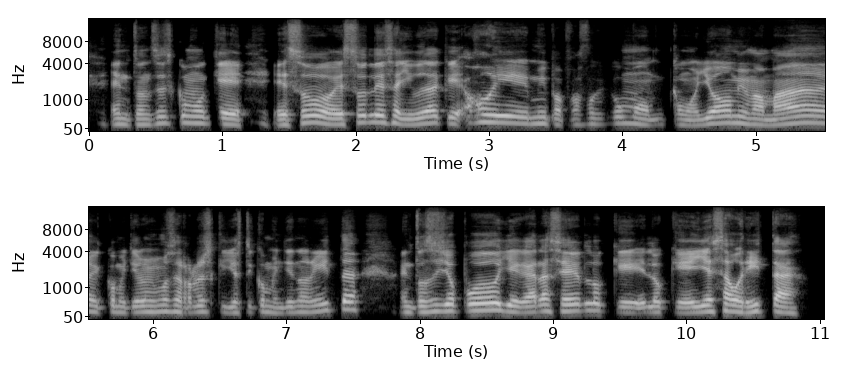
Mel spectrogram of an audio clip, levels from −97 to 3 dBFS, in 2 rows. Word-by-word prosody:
Entonces, 150 +4 -6
como 180 -3 -4
que 150 -4 +3 0.2
eso 175 +5 +1
eso 150 +7 -1
les 195 -1 +1
ayuda 165 +2 +2
a - - -1
que: 170 -3 -1
"Oye, 195 -4 +1
mi 170 +1 -7
papá 145 -1 -9
fue 155 +1 -16
como 165 -3 -7 0.2
como 135 -3 -8
yo, 175 +6 +1
mi 180 -1 -3
mamá 165 +6 +3
cometió 155 -1 -5
los 160 - -2
mismos 170 +1 -5
errores 165 +1 -3
que - - -14
yo - - -3
estoy 140 - -13
cometiendo 155 -1 -6
ahorita, 195 +7 -1 0.3
entonces, 155 +3 -4
yo 185 0 +1
puedo 195 +2 +4
llegar 160 -2 +2
a 180 - +2
ser 180 +2 +3
lo 195 -2 -3
que 140 -2 0
lo 150 0 -4
que 140 -1 +2
ella 160 +4 +6
es 170 - -2
ahorita". 155 -4 +3
165 Hz, 220 wpm, -23 LUFS, 150-180 Hz, 0.3 s, ella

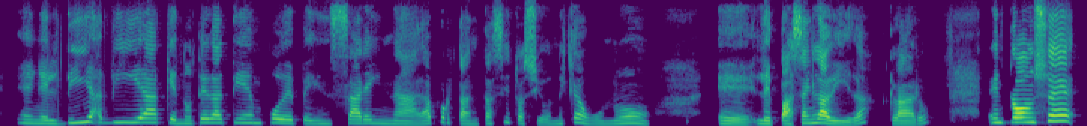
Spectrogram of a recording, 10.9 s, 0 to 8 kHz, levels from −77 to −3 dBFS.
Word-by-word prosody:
en 225 -3 -8
el 195 -2 -3
día 275 +6 -1
a - - -6
día, 275 +1 -1
que 235 -4 -3
no 210 0 -9
te 250 +5 -2
da 250 0 +1
tiempo 245 -1 -5
de 225 -1 -1
pensar 200 +2 -3
en 210 -3 -8
nada, 180 +1 -4
por 290 -2 -7
tantas 180 +2 -6
situaciones 190 - -5
que 275 - -5
a 255 - +1
uno, 190 +2 -7 0.7
eh, 175 -4 -4
le 190 -2 +1
pasa 185 +5 +4
en 240 - -2
la 240 -2 +9
vida, 185 +6 -3 0.2
claro. 180 - -1 0.6
Entonces 290 +7 +7
215 Hz, 155 wpm, -24 LUFS, 185-255 Hz, 0.7 s, la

